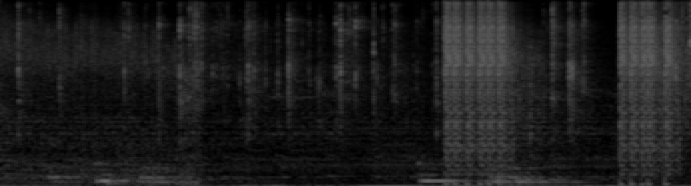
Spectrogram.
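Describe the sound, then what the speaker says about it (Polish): Rapid bursts of gunfire aimed at a black car's tyre during a police chase in the Roblox game Emergency Response: Liberty County, two loud volleys of quick repeated shots with clattering game sounds between them. "Jest poszukiwany, strzelam do niego."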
